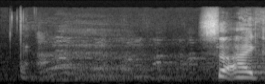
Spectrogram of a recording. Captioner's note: audience laughs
